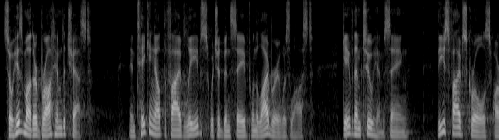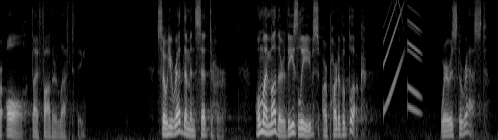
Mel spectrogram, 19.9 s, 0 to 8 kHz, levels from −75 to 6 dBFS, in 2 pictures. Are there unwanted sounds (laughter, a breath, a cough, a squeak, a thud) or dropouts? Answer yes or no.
yes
